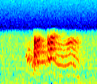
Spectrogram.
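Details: A domestic cat gives a short, bright meow that wavers and then slides downward, meowing in response to its owner sneezing.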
